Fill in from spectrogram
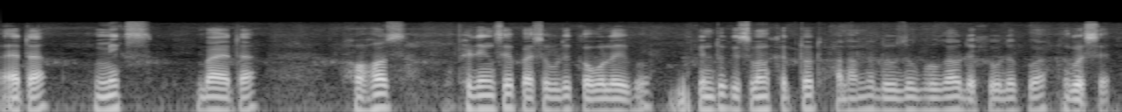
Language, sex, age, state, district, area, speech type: Assamese, male, 18-30, Assam, Lakhimpur, rural, spontaneous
